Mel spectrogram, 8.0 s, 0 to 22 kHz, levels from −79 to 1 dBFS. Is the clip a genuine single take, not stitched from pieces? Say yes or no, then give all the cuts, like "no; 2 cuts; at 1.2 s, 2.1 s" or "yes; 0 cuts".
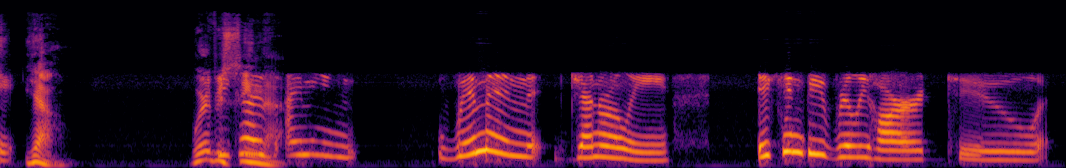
yes; 0 cuts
